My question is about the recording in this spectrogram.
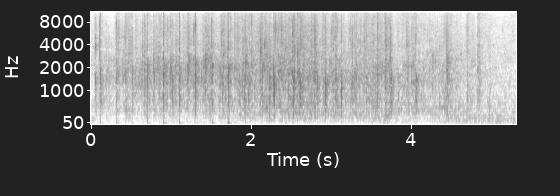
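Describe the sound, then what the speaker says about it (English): Steady applause from an audience at an address to a Democratic caucus gathering, dense overlapping claps filling the room at moderate distance, continuous and even throughout with no voices over it. "you deserve a round of applause for that"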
